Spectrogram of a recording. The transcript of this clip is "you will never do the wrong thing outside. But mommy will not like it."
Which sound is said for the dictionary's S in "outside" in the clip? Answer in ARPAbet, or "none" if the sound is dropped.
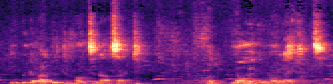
S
